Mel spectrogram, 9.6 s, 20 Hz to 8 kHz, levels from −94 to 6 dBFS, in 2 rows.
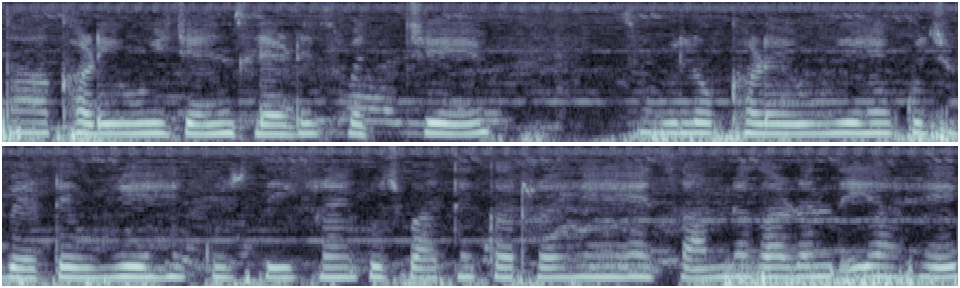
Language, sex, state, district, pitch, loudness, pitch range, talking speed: Hindi, female, Bihar, Jamui, 215 Hz, -19 LUFS, 190-225 Hz, 175 wpm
